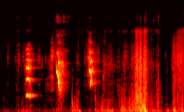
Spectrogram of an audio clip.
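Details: A male chiweenie, a pet dog, being vocal about his feelings as his owner talks with him: three short, high, harmonic yelping whines about half a second apart, then a burst of broadband rustling noise.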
